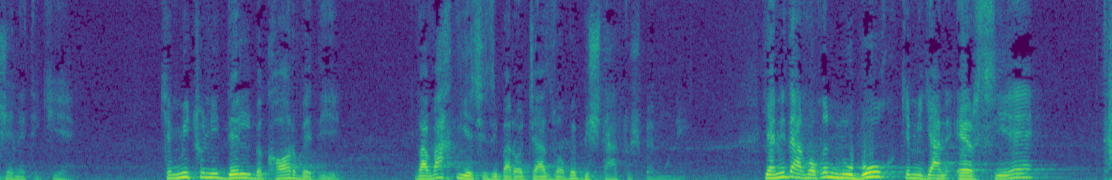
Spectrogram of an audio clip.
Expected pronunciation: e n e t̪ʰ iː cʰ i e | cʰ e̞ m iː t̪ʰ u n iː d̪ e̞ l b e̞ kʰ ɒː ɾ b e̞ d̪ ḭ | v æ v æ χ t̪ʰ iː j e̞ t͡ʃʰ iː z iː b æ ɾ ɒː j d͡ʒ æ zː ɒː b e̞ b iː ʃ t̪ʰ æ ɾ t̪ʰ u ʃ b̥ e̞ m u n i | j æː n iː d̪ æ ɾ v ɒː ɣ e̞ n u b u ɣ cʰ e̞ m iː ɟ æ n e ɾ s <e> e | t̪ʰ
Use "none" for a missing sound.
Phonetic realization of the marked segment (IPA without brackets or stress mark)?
i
